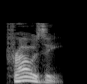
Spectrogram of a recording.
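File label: "frowsy", British English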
